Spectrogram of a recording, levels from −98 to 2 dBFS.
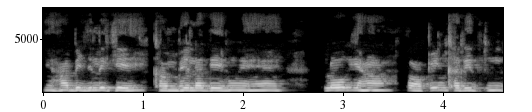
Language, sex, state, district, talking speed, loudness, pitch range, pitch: Hindi, female, Chhattisgarh, Balrampur, 155 wpm, -22 LUFS, 210-220 Hz, 215 Hz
